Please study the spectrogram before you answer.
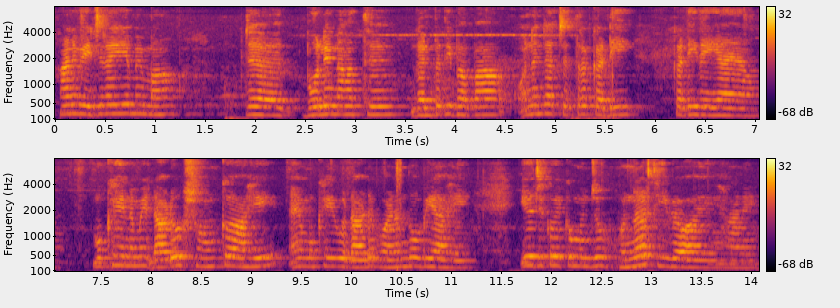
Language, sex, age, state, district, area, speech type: Sindhi, female, 30-45, Maharashtra, Thane, urban, spontaneous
